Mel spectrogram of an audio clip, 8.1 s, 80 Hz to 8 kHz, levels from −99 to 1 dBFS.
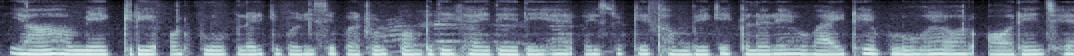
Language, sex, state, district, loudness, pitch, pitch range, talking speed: Hindi, female, Maharashtra, Mumbai Suburban, -14 LUFS, 200 Hz, 195-210 Hz, 200 wpm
